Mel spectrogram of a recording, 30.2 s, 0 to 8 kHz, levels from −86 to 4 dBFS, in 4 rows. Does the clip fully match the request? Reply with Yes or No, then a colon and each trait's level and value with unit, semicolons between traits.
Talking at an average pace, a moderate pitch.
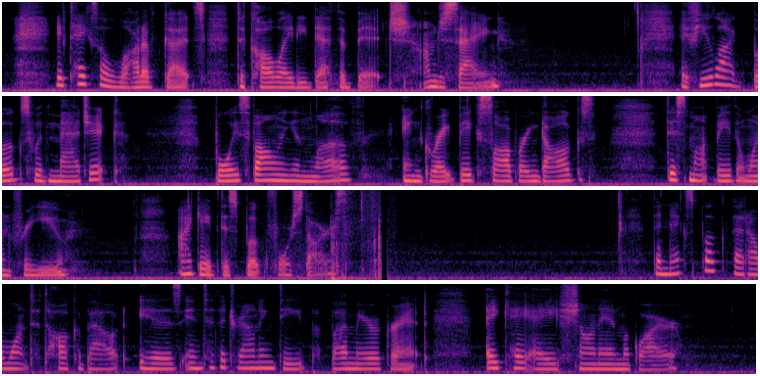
No: slow, 125 wpm; medium, 170 Hz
